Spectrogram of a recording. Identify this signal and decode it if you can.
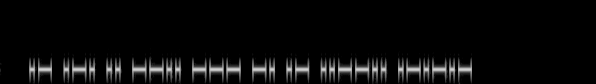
Morse code, heard as a keyed tone, about 28 wpm, 700 Hz. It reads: ARIZONA?.
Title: Pangram Challenge v2 - 28wpm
